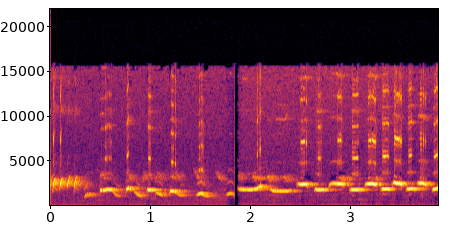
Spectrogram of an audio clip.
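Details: Lure song of a White-rumped shama: mellow, descending fluted whistles, then a lively climbing series of clear whistled notes, roughly two per second.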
